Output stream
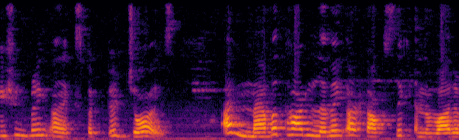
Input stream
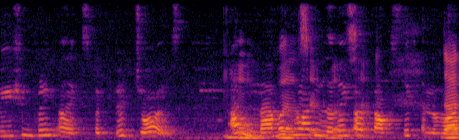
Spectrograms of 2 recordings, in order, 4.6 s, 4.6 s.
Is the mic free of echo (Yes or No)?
No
